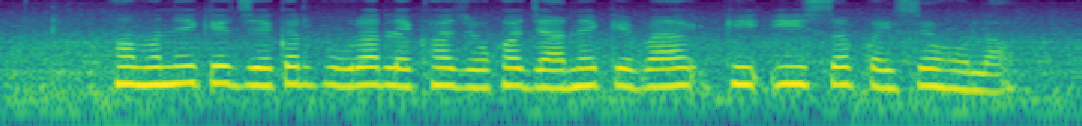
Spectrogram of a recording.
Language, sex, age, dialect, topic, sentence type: Bhojpuri, female, 18-24, Western, banking, question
